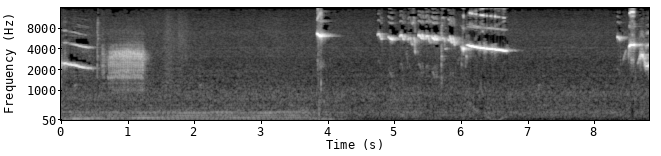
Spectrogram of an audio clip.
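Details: Red avadavat lure song, used by bird keepers to trap birds: a falling high whistle and brief buzzy rasp, a low hum, then a sharp click followed by several thin descending whistles and a final chirp.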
